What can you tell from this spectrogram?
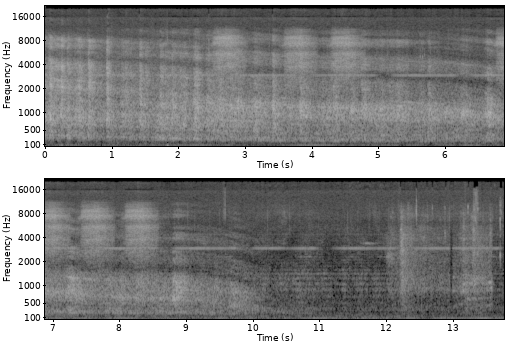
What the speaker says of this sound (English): This is a Manhattan-bound M train.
